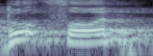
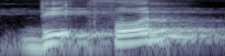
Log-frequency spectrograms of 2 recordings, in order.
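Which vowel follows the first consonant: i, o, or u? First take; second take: u; i. First: The first vowel is a u sound. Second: The first vowel is an i sound. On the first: It means weak. "kalau du'fun maknanya apa? Lem, lemah" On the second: It means multiplied. "boleh dibaca di'fun"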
